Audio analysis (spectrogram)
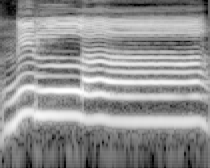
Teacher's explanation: Kemudian lanjut ya, nillah ya, di sini ada lam jalalah. Lam jalalahnya dibaca tarkik ya, dibaca tipis ya.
